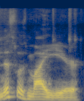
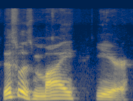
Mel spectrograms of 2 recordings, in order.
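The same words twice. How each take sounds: First: Said in the usual way. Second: Slow, bitter insistence; slow emphatic repeat. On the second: Real, not acted. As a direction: stretch it out slowly, leaning on was.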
